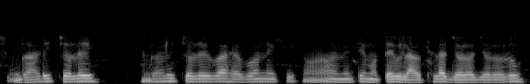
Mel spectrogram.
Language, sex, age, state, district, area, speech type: Odia, male, 45-60, Odisha, Sundergarh, rural, conversation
